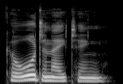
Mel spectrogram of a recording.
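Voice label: "coordinating", British English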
